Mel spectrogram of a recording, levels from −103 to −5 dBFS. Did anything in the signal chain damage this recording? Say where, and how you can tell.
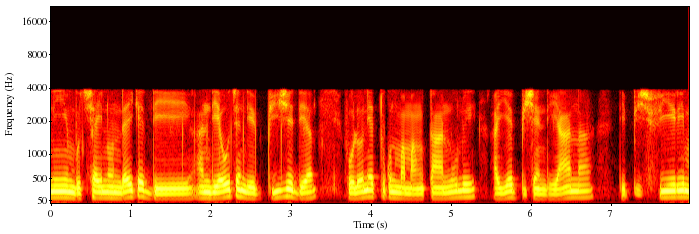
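Yes. A train of clicks runs from 1.65 to 2.89 s: about ten regular pulses at 6.5 per second, peaking about 5 dB above the signal. This likely comes from interference in the analogue wiring or a faulty connection or power supply.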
